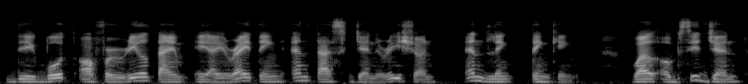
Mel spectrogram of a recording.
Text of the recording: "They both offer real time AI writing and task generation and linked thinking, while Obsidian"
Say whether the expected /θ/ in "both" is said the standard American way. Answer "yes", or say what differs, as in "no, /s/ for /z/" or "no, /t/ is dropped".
no, /t/ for /θ/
